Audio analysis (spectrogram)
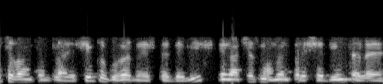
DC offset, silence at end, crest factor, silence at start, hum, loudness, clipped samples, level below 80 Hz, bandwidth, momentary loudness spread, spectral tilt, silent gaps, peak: under 0.1%; 0 s; 16 dB; 0.05 s; none; -16 LUFS; under 0.1%; -70 dBFS; 4.3 kHz; 4 LU; -8.5 dB/octave; none; 0 dBFS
